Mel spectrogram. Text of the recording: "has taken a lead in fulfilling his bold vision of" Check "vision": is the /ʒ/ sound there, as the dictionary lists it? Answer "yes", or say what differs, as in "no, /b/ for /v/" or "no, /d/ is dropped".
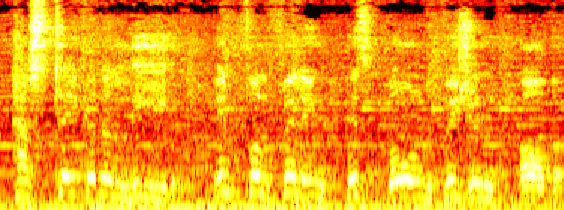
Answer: yes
